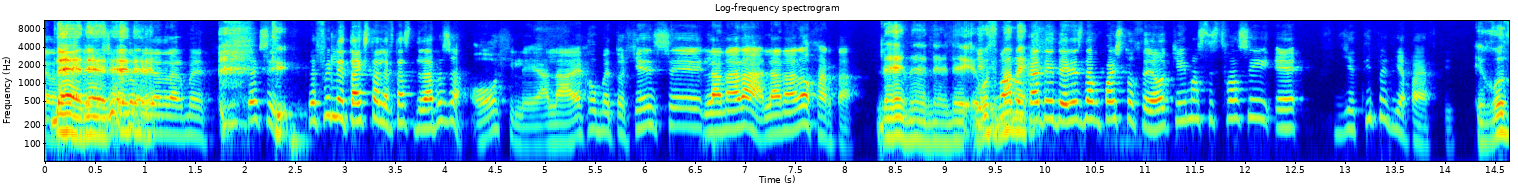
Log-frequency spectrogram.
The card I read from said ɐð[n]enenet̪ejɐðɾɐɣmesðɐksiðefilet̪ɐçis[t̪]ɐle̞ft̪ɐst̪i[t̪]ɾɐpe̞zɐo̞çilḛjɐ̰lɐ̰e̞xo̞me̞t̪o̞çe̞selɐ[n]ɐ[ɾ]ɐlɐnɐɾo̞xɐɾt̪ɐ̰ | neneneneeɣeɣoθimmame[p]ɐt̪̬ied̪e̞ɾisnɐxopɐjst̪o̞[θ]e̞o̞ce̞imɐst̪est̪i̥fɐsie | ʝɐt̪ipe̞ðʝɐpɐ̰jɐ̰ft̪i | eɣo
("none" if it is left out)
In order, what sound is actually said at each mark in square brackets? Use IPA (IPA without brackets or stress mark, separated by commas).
n, t̪, d̪, n, ɾ, k, θ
